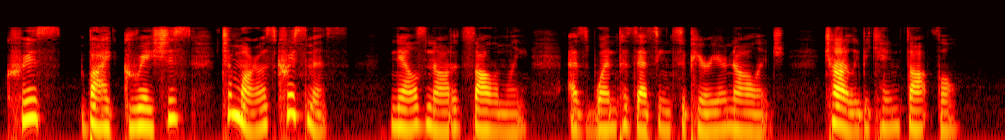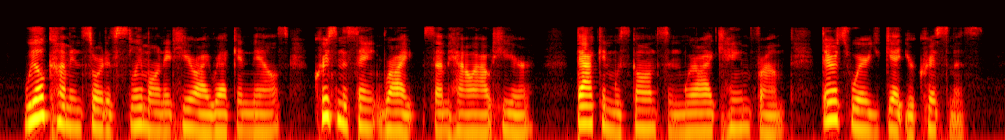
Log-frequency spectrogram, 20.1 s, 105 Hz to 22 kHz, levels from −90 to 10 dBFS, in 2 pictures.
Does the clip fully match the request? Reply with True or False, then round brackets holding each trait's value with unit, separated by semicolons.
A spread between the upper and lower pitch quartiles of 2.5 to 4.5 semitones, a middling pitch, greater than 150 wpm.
False (3.3 semitones; 160 Hz; 145 wpm)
